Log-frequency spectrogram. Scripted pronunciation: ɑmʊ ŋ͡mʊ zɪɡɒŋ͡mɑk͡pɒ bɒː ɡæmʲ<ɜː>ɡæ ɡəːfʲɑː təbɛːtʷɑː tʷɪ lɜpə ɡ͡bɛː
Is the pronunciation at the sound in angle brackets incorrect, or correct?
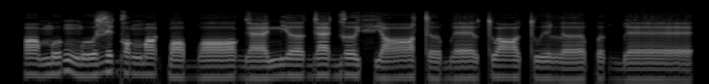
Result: correct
